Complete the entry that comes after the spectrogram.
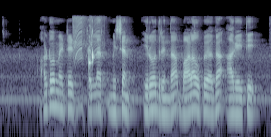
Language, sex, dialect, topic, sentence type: Kannada, male, Central, banking, statement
